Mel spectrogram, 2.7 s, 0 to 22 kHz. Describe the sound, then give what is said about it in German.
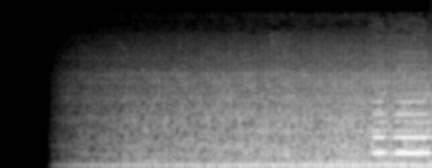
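The heavy engine of a 30-meter low-loader truck rumbles low and steady as it slowly moves a huge aircraft fuselage section on a country road outside Toulouse, France, in summer 1971, amid jammed traffic, growing slightly louder, with a brief tonal blare like a Renault's horn near the end. No one speaks. “Frustrierte Autofahrer hupen protestierend mit ihren Renaults, als ein 30 Meter langer Tieflader langsam ein riesiges Rumpfteil auf eine Landstraße bewegt”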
